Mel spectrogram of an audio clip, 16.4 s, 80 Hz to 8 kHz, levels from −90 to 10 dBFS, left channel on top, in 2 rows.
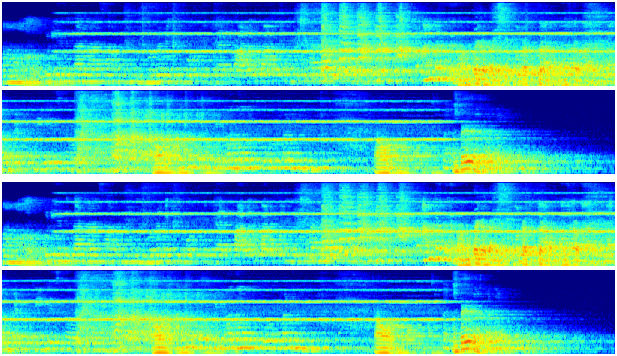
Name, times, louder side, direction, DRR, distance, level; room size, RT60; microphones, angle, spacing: voice 1, 0.0-5.1 5.6-6.2 6.7-9.8 10.4-12.3 13.9-14.9, right 1 dB, 70° right, -4 dB, 2.1 m, -28 dB
sound 1, 0.7-14.0, right 2 dB, ahead, 1.5 m, -26 dB
sound 2, 1.6-1.9 2.3-2.5 2.8-3.4 3.7-5.8 6.3-7.0 7.4-8.1 9.1-11.1 12.4-13.1, left 2 dB, 25° left, 1.3 m, -28 dB
voice 2, 6.1-7.7 10.1-10.4 13.1-13.5 14.2-14.6, right 1 dB, 20° right, 2 dB, 0.4 m, -19 dB
9.9 x 5.8 x 4.0 m, 2.6 s
head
